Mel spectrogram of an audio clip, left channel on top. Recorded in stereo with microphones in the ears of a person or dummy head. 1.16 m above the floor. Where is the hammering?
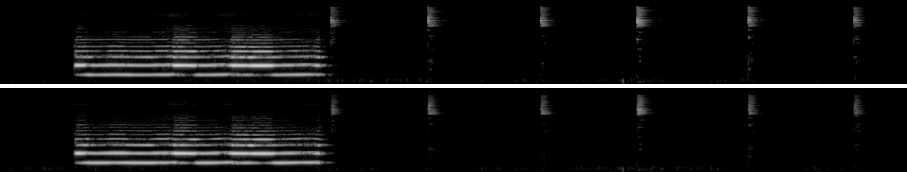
35° left (ahead or behind), 0.8 m.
